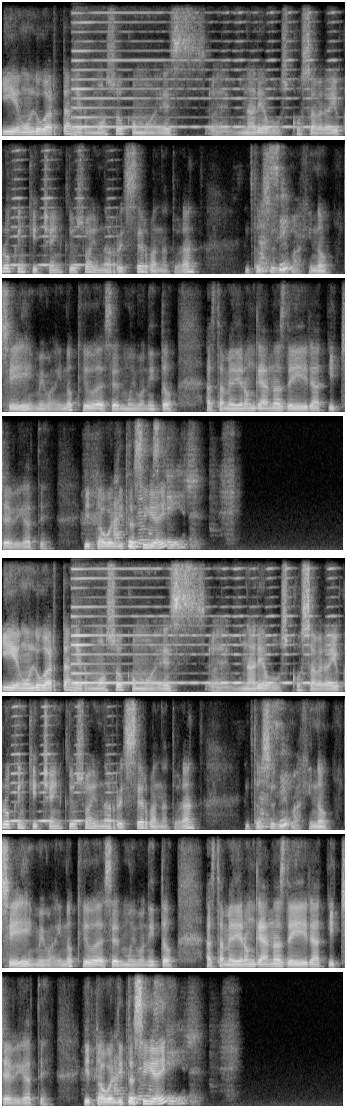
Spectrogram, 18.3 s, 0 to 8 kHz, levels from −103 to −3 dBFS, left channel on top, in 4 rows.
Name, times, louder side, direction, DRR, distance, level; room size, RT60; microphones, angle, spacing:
voice 1, 0.0-7.4 7.9-15.9, right 3 dB, 35° right, 0.4 m, -23 dB
Harmonica, 0.9-6.1, right 5 dB, 85° right, 3.5 m, -24 dB
voice 2, 8.0-8.4 14.9-16.3 16.6-16.8, equal, 15° left, 1.9 m, -28 dB
15.5 x 5.5 x 2.5 m
head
